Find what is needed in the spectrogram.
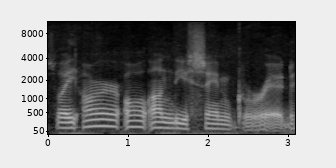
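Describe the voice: The man's voice is gravelly. His intonation is lively.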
